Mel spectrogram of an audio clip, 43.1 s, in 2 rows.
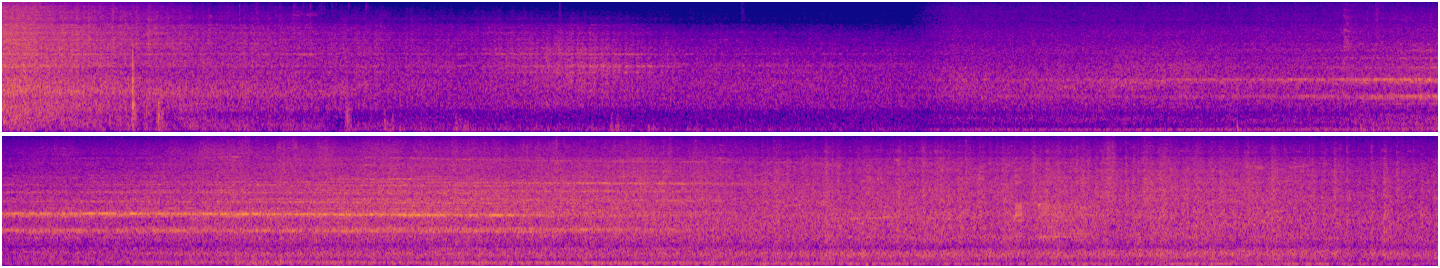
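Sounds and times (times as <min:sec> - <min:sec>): train cars clattering over bridge: 0:00.0 - 0:12.0, 0:13.8 - 0:43.0
locomotive low rumble: 0:13.6 - 0:43.0.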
